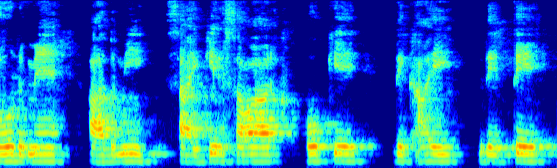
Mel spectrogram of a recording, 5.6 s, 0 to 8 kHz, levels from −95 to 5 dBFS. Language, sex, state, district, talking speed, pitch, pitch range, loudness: Hindi, male, Bihar, Lakhisarai, 85 wpm, 125 Hz, 125-130 Hz, -27 LUFS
